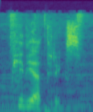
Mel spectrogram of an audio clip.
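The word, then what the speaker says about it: pediatrics: 청취자님도 그 생동감 넘치는 아이들의 모습을 그리며 3번 발음해 보시죠. 피디아트릭스, 피디아트릭스, 피디아트릭스, 피디아트릭스.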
